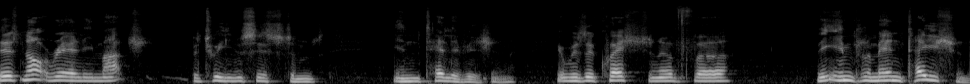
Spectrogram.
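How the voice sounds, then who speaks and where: Speaking very slowly with long, frequent pauses, a man has a fairly high pitch, a dark, mellow tone, and ordinary pitch variation. The recording is very clean, with a silent background. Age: 80s+. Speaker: retired engineer. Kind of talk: interview. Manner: halting.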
